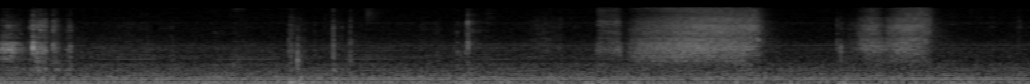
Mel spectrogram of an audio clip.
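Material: Coated paper.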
